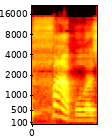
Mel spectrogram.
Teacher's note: Última, penúltima, antepenúltima sílaba. Então, a mais forte de fábulas é a antepenúltima sílaba.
